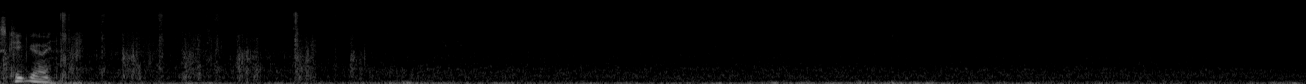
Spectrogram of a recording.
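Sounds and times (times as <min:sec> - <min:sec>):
footsteps on gravel: 0:00.0 - 0:03.8
wind rumble on microphone: 0:03.5 - 0:05.1.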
